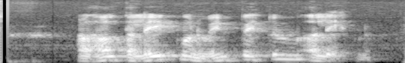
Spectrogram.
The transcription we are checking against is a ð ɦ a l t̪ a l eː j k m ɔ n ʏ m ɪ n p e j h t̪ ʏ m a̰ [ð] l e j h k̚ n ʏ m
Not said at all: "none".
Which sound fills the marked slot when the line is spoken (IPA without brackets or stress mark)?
ð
